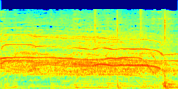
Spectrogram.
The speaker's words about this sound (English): But they are rocking out, and people have gathered, and really that's all you can hear is the people and the tambourine. You hear the people yelling in the audience and the tambourine.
